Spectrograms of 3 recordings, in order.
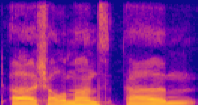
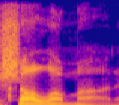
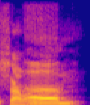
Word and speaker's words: Shyamalan: You said Shyamalan, and that's not it. M. Night. Shyamalan.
